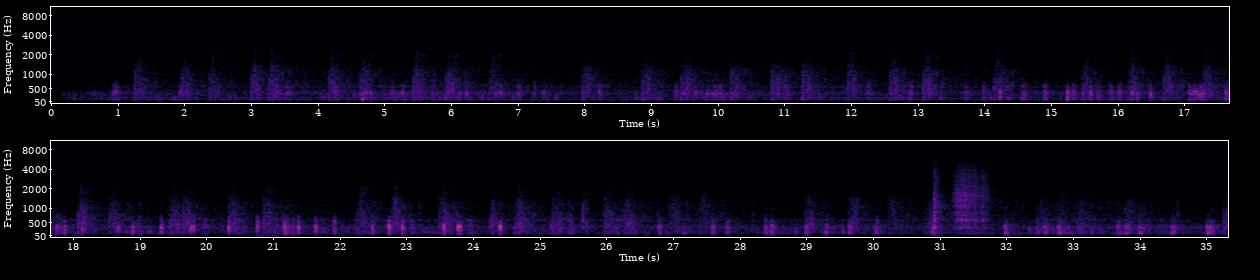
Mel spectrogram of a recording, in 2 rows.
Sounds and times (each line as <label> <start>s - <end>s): distant fireworks 0.2s - 35.3s
close fireworks going off 0.9s - 35.3s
